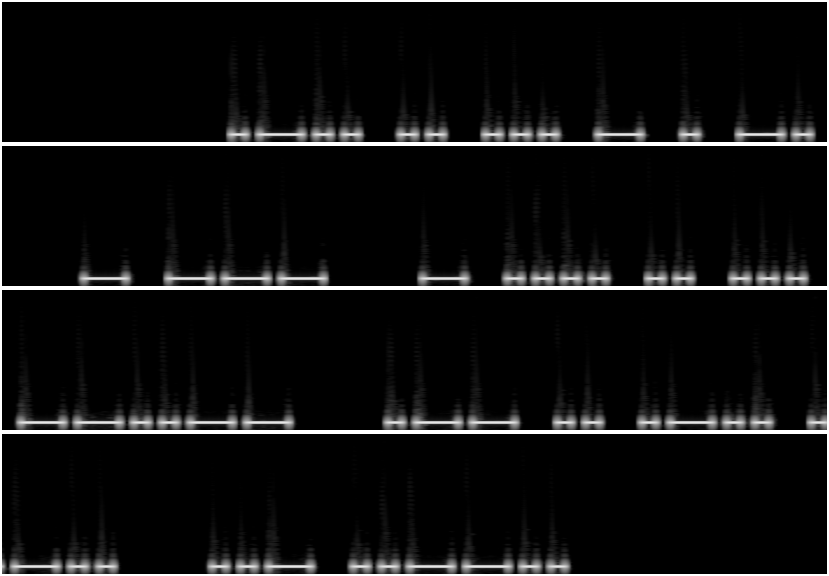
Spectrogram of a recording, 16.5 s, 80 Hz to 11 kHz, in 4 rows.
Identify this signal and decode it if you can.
Morse code, heard as a keyed tone, about 17 wpm, 700 Hz. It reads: LISTEN TO THIS, WILL U?
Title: Sentences from Top 400 Words and Abbreviations 17wpm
